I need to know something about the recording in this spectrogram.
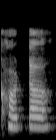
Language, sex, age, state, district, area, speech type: Odia, female, 18-30, Odisha, Ganjam, urban, read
